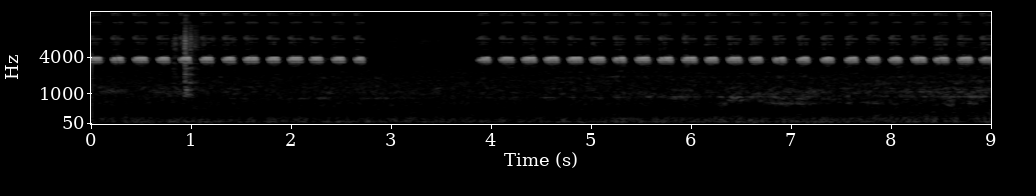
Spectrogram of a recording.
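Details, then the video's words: A cricket calls during a night of courtship, with a dawn setting. Rapid shrill chirps run, stop for about a second after a sharp click, then resume at the same fast, regular pace over a quiet low hum. "귀뚜라미 울음소리. 슬퍼 말아요 우는 것이 아니라 사랑을 찾는 노래랍니다"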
